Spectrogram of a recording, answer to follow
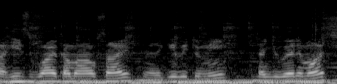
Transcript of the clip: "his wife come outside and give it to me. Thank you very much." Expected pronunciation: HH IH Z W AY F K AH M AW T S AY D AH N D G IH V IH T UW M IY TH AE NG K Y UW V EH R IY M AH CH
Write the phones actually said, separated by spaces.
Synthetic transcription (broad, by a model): HH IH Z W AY K AH M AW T S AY AH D G IH V IH T UW M IY T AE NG K Y UW V EH R IY M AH CH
